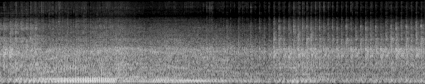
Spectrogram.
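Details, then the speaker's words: Yanmar three-cylinder diesel 4WD mini tractor (title says F13D 13 hp), 778 hours, started after a glow-plug preheat, in neutral. It settles into an even, steady idle with a regular knock and no extra noises: healthy. "сюда на нейтралочке здесь у нас все работает ровно работает отлично трактор [музыка] пожалуйста работает ровно без лишних Шумов"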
